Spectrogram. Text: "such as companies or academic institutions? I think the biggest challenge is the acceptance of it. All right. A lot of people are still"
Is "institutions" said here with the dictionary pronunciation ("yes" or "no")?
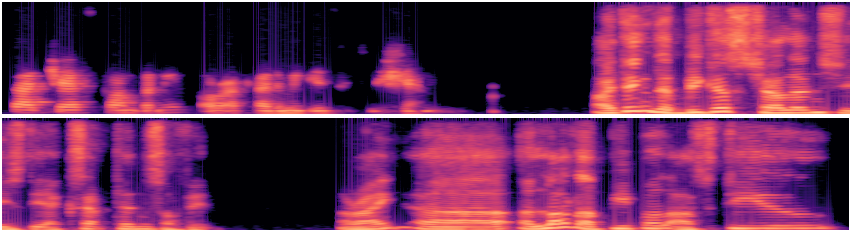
no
